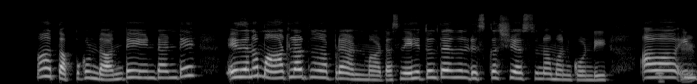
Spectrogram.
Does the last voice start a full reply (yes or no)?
no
